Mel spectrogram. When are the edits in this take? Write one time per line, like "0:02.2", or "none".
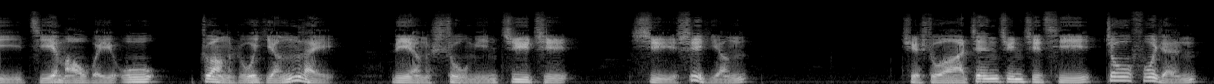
0:06.3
